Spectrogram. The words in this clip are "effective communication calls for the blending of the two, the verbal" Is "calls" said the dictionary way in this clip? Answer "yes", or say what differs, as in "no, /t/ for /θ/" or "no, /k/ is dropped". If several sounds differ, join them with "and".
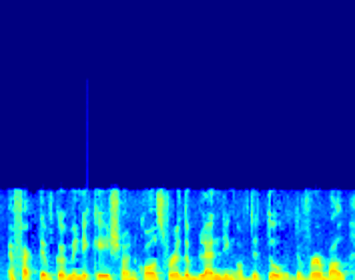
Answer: no, /s/ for /z/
